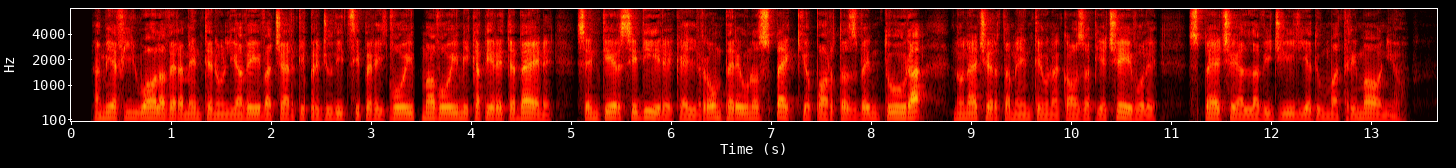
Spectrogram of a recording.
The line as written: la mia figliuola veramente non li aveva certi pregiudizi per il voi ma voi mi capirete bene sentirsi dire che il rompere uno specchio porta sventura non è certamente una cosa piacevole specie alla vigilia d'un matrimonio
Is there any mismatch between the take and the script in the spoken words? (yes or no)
no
